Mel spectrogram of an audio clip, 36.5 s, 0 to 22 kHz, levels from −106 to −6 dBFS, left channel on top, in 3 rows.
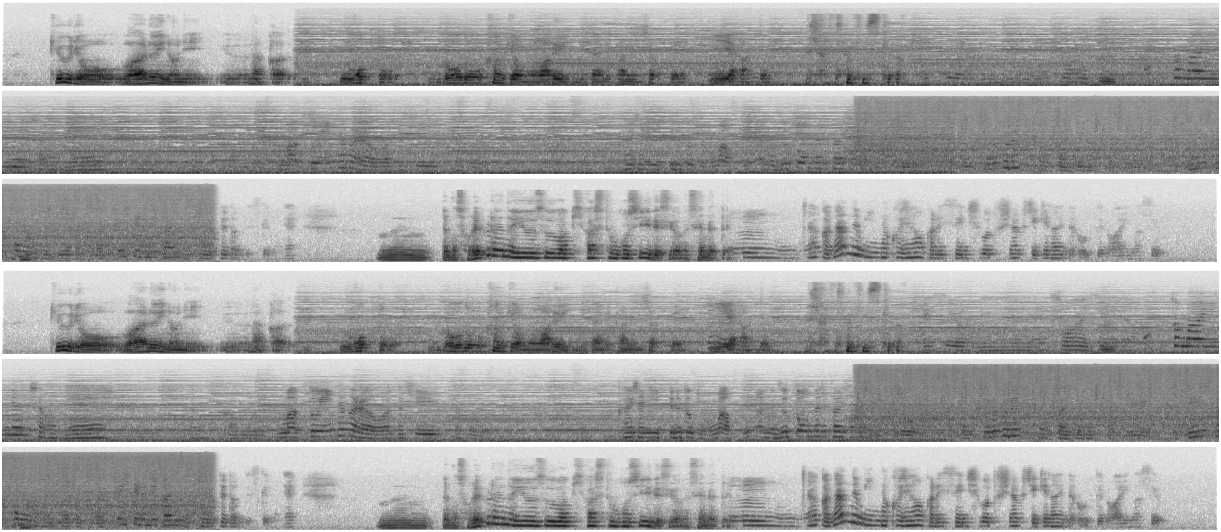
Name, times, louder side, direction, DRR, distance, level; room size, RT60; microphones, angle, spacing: voice 1, 0.5-3.1 3.4-4.0 4.3-7.7 8.0-9.0 11.0-11.1 24.5-24.6 28.1-31.6, left 3 dB, 75° left, 1.5 m, -23 dB
sound 1, 2.9-21.7, left 3 dB, 50° left, 0.6 m, -36 dB
voice 2, 7.0-7.8 9.2-13.3 14.0-17.2 18.3-27.7 31.6-35.9, right 4 dB, 80° right, 0.5 m, -36 dB
sound 2, 20.7-26.5, right 3 dB, 15° right, 0.4 m, -34 dB
4.0 x 2.7 x 3.2 m
head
